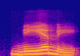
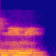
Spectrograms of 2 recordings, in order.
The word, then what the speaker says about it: Niemi: And I think I'm pretty familiar with Miss, is it, I keep calling it Niemi. Is it Ni? Is it pronounced differently? It's pronounced Nimi.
